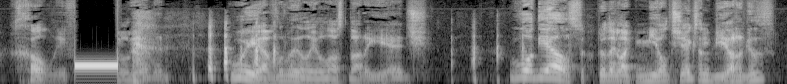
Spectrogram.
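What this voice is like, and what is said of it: Convincing put-on Russian accent. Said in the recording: “Slightly Russian too ... That's slightly too good. I mean, that's a rock-solid Russian accent.”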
